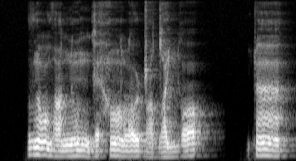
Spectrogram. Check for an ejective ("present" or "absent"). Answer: absent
